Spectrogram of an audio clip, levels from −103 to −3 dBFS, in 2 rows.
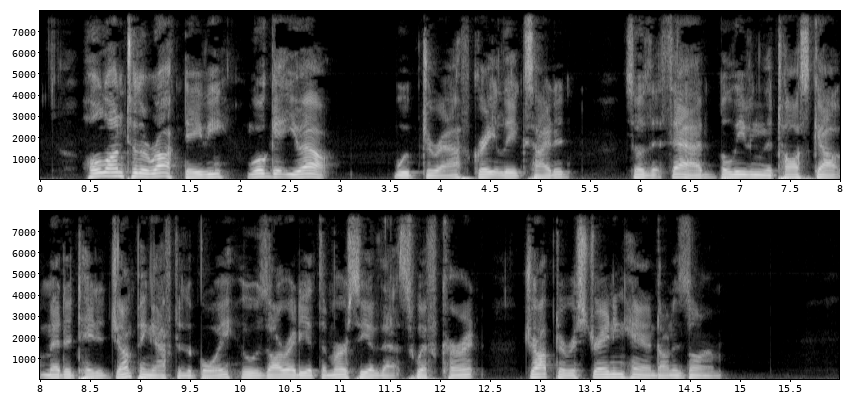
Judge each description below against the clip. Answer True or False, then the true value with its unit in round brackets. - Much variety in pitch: False (2.8 semitones)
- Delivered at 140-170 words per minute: True (160 wpm)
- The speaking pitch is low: True (120 Hz)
